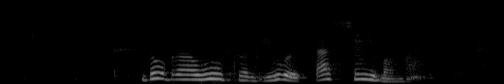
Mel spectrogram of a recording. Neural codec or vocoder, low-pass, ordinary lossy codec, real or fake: codec, 16 kHz, 0.5 kbps, X-Codec, HuBERT features, trained on balanced general audio; none; none; fake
